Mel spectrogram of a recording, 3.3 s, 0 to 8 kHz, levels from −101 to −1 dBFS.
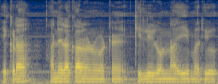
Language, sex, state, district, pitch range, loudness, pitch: Telugu, male, Andhra Pradesh, Manyam, 95-100 Hz, -18 LUFS, 100 Hz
